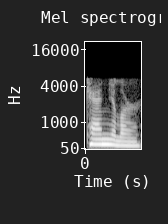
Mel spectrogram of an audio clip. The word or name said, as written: cannular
